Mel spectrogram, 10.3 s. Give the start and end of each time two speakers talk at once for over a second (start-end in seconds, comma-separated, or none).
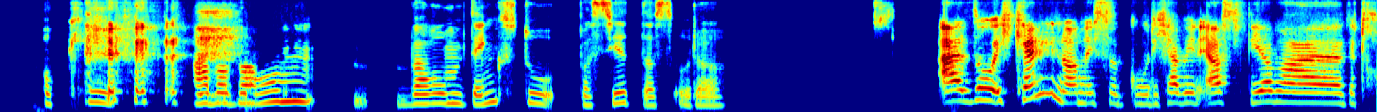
none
